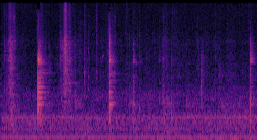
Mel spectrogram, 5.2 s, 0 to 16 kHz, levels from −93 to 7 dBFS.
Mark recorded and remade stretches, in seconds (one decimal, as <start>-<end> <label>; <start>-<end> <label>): 0.0-5.2 recorded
